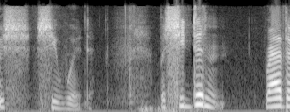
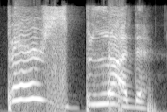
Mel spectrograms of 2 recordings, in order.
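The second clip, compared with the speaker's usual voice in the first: loud hammy line; 6 semitones higher, 9 dB louder than usual. Acted. Hammy reread of Gulick's line.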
